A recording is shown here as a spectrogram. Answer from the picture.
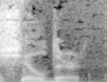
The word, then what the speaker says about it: Schilder: I think they say Schindler or something, but yes. Schilder.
